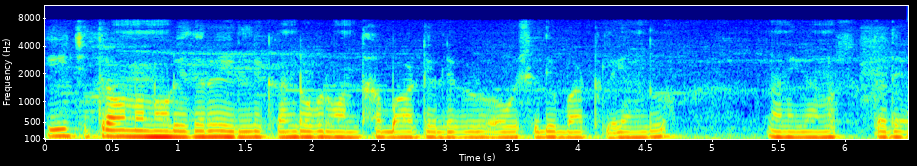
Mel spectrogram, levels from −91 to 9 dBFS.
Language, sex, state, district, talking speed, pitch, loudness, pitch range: Kannada, male, Karnataka, Koppal, 110 wpm, 135 Hz, -16 LUFS, 130-140 Hz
